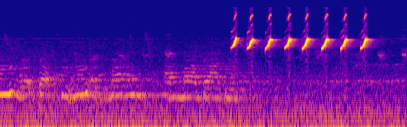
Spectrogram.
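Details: Low murmuring sounds at first, then a hungry prenjak lumut starts singing: eight sharp, high, evenly spaced notes delivered rapidly in the long-shot style.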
